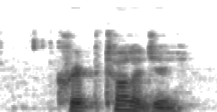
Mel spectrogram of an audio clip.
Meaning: 1. The science or study of mathematical, linguistic, and other coding patterns and histories 2. The practice of analysing encoded messages, in order to decode them 3. Secret or enigmatical language
- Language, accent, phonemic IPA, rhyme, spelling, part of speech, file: English, Southern England, /kɹɪpˈtɒl.ə.dʒi/, -ɒlədʒi, cryptology, noun, LL-Q1860 (eng)-cryptology.wav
